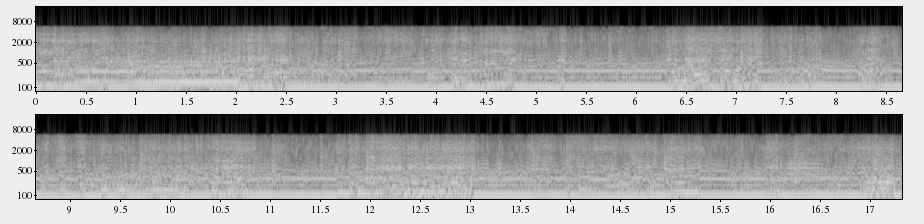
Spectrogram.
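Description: Death metal band playing live, with heavily distorted guitars and bass holding long, low notes under a dense wash of distortion.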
